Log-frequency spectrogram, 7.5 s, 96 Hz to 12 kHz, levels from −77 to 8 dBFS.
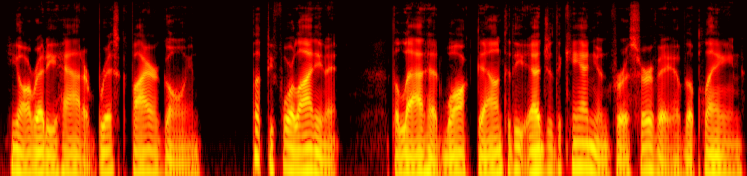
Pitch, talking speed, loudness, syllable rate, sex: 90 Hz, 225 wpm, -20 LUFS, 5.8 syllables/s, male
